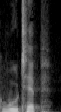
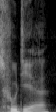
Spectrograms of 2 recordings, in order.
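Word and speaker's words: Hudie (蝴蝶): That is one way to pronounce the two characters it is written in. I would never have known to pronounce those two characters Wutip because that's not a language I know. Right. I would pronounce those two characters Hudie, which means butterfly.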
